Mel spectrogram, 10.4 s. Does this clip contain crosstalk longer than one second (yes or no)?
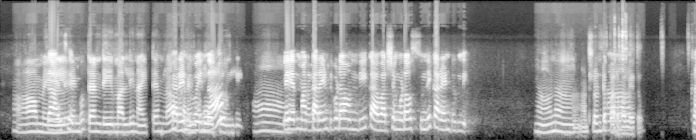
no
